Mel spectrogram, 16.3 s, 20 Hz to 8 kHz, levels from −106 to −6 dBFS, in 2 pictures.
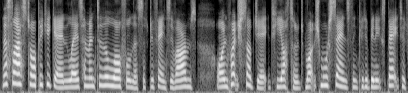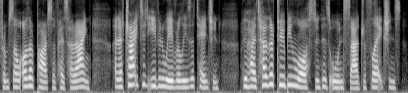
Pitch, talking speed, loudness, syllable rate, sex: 230 Hz, 175 wpm, -21 LUFS, 5.1 syllables/s, female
